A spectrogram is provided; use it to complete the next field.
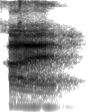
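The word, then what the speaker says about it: hour: मैन एन R okay यहां पर य एच नहीं है यह साइलेंट है तीनों में और ऑनेस्ट मैन एंड आयर ठीक है समझ रहे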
